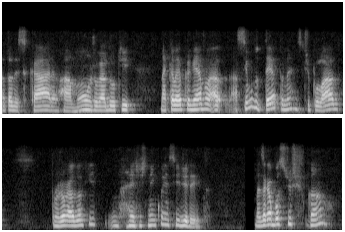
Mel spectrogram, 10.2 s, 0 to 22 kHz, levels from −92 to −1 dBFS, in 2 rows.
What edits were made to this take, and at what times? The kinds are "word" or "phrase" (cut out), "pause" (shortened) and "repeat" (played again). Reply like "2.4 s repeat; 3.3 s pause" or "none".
none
